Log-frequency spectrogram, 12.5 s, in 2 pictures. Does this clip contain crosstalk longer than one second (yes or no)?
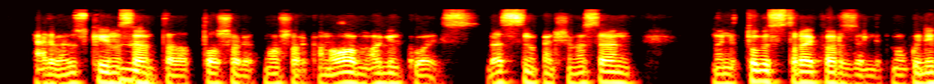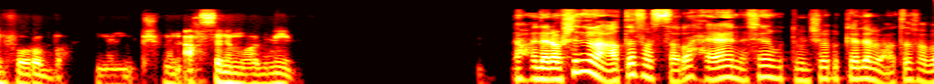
no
